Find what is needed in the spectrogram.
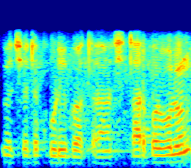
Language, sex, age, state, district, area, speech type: Bengali, male, 45-60, West Bengal, Purulia, urban, conversation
